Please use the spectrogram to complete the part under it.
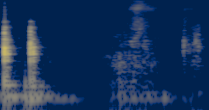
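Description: A small metal bracket clinks as a hand handles it close by.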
